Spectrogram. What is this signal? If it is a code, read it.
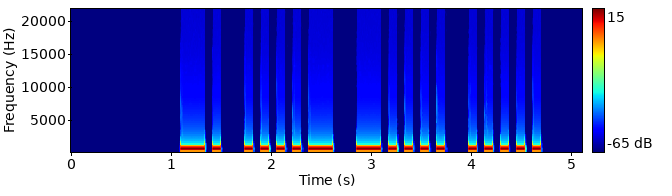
Morse code, heard as a keyed tone, about 15 wpm, 700 Hz. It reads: N465
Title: Common Cut Numbers - 4-Digit 15wpm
